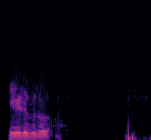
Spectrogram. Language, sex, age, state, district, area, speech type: Telugu, male, 18-30, Andhra Pradesh, West Godavari, rural, conversation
